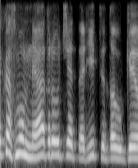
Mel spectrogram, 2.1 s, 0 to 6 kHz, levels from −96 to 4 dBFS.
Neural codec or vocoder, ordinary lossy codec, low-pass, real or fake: codec, 16 kHz, 2 kbps, X-Codec, HuBERT features, trained on LibriSpeech; Opus, 32 kbps; 5.4 kHz; fake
